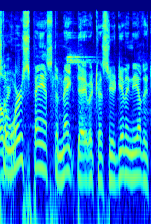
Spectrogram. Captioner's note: referee blows whistle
